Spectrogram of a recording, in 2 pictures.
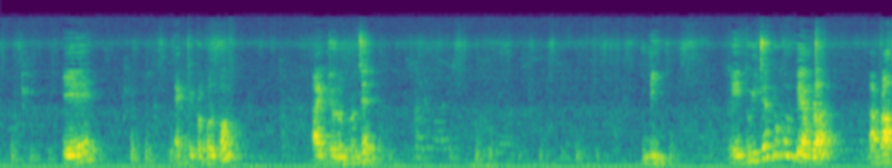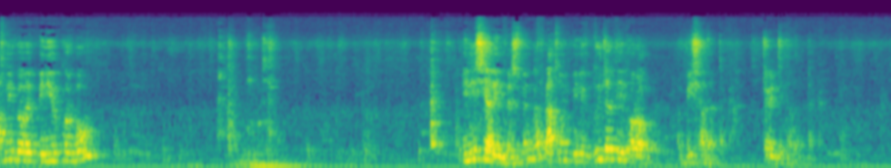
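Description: A man lectures calmly, speaking in short bursts.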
